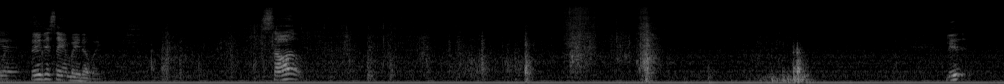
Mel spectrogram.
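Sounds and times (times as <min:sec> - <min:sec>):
steady low hum: 0:00.0 - 0:10.0
plastic wrappers rustling: 0:01.6 - 0:06.7.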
